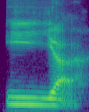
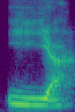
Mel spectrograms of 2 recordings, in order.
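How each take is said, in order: No difference in how they are said.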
